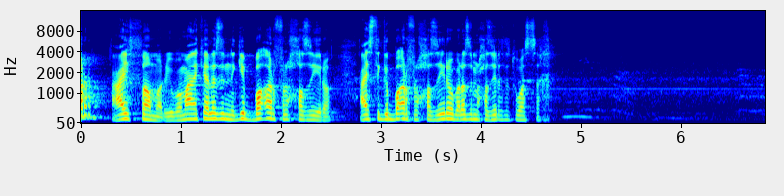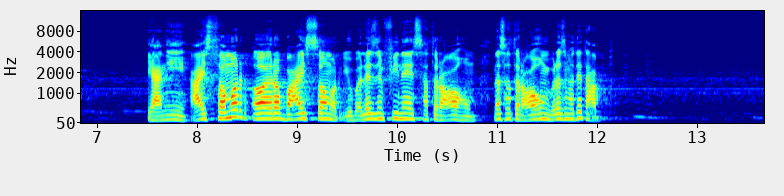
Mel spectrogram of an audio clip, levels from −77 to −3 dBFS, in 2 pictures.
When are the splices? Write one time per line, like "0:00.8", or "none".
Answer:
none

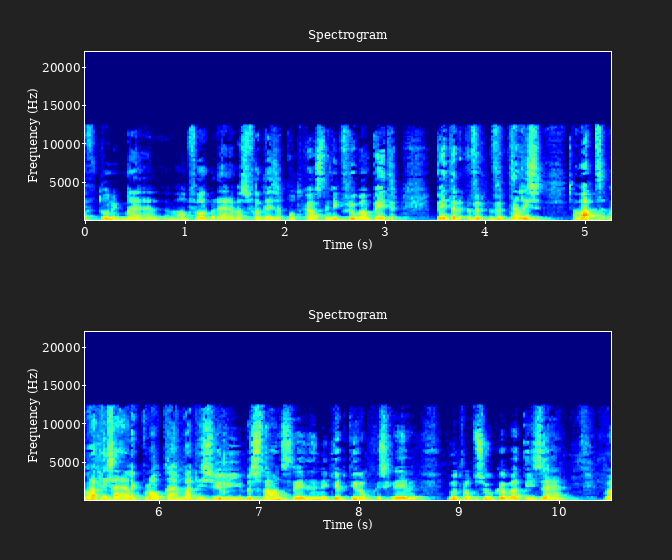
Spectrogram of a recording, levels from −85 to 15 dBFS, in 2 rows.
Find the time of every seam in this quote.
0:04.9
0:09.0

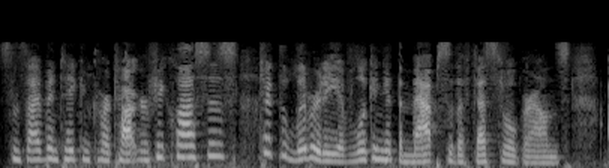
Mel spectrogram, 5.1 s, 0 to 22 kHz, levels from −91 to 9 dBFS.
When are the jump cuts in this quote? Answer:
0:02.1

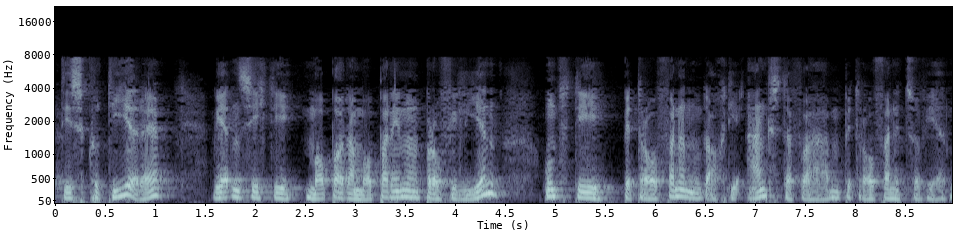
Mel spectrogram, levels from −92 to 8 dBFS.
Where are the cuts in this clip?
0:06.7

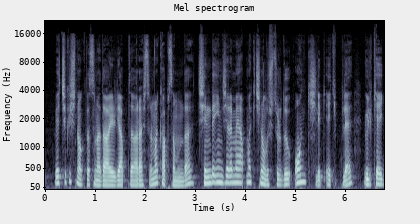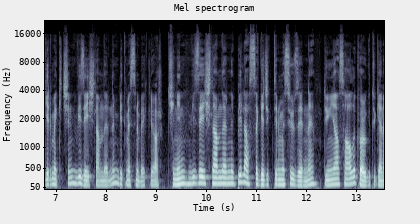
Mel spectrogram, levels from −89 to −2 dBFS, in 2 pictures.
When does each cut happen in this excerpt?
0:09.2

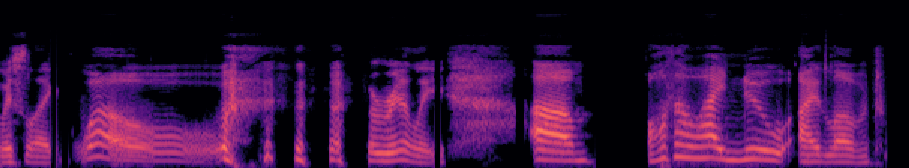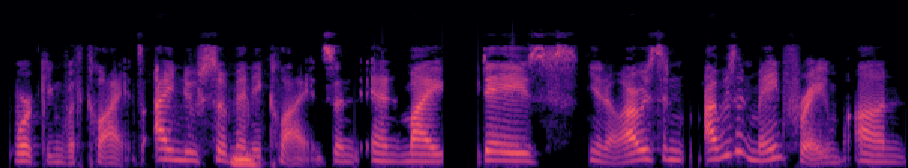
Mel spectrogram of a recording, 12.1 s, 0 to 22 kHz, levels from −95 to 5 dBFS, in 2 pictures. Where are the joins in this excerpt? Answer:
0:04.1

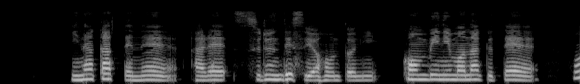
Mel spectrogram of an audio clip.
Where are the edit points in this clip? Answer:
0:03.9

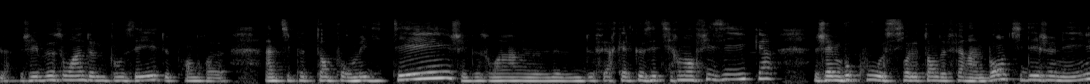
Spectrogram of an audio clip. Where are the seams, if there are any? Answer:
0:09.0

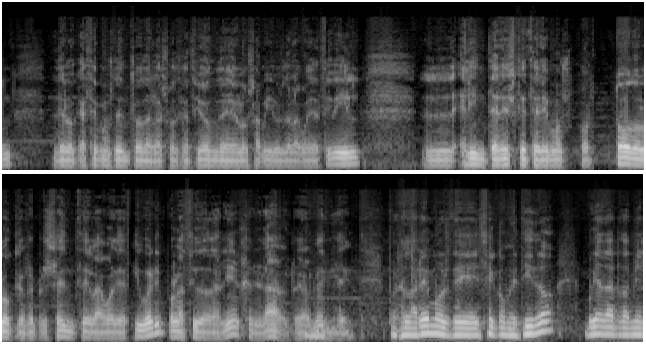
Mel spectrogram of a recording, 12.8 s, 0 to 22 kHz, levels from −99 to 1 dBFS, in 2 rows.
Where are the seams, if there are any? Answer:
0:01.1
0:07.7

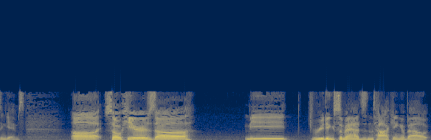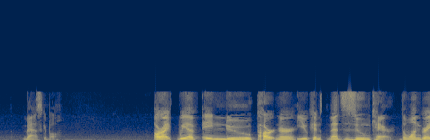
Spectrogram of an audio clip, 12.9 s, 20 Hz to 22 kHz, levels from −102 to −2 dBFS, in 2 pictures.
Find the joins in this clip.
0:01.5
0:05.6
0:09.0
0:10.9
0:11.3

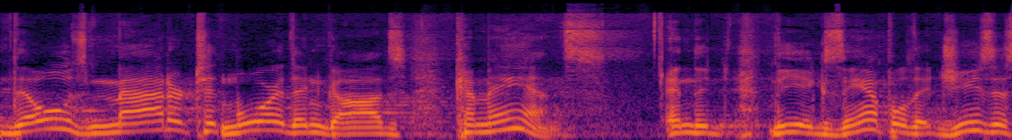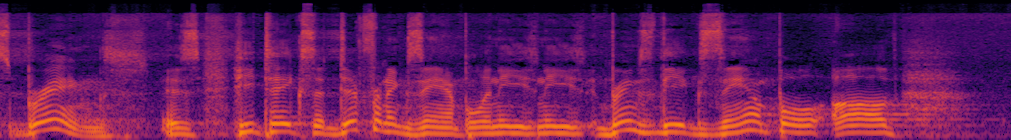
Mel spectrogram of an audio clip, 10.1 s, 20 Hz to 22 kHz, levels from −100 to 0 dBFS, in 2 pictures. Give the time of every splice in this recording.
0:01.1
0:03.2
0:07.7

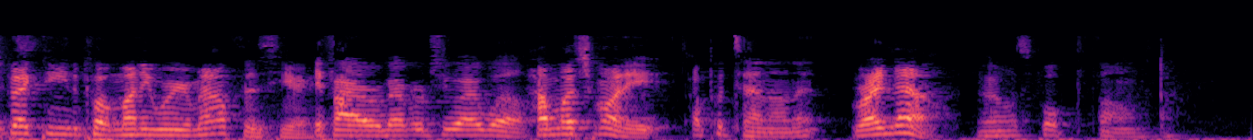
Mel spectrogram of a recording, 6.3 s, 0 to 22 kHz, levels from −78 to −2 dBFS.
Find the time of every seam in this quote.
0:04.8

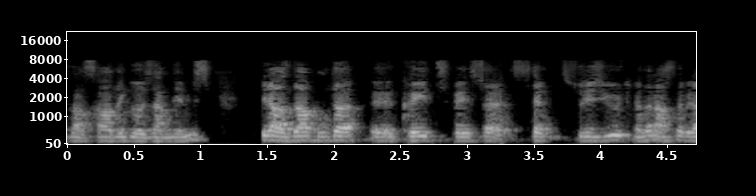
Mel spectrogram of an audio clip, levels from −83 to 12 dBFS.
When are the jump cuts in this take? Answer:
none

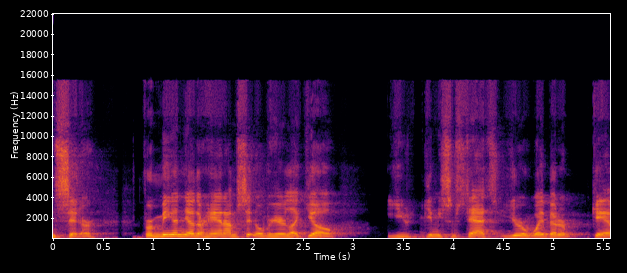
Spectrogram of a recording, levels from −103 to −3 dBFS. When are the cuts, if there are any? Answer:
none

